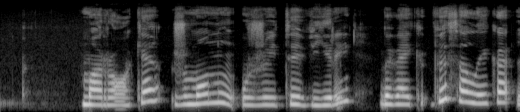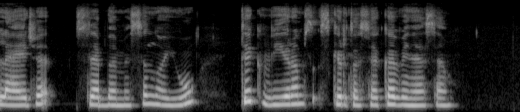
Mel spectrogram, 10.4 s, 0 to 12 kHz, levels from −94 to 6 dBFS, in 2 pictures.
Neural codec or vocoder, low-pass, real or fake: none; 10.8 kHz; real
